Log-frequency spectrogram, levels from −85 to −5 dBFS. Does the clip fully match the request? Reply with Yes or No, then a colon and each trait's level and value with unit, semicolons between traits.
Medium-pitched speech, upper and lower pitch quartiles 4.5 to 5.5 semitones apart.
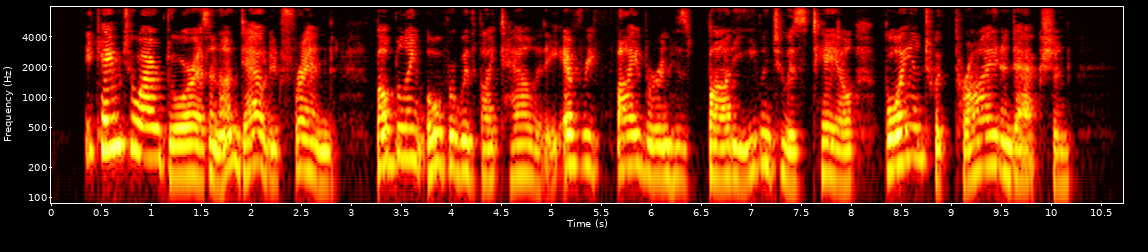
Yes: medium, 180 Hz; average, 5.2 semitones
